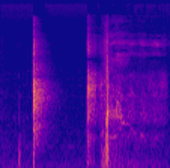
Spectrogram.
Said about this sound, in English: will only be responding in clap noise.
